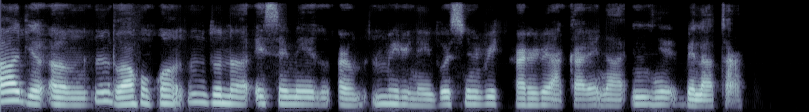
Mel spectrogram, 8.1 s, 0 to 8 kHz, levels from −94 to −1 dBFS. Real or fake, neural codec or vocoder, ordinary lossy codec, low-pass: fake; codec, 16 kHz, 1 kbps, X-Codec, HuBERT features, trained on LibriSpeech; none; 7.2 kHz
